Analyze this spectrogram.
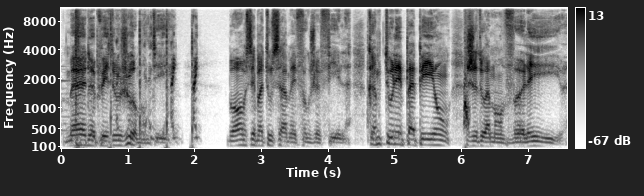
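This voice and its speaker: A man's voice: lowish voice, measured pace, pushed and bright, no room sound, studio quality. A man voicing a pompous, fatherly cartoon butterfly with a solemn, lofty delivery. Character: pompous fatherly male butterfly, grandly wise. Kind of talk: animated cartoon dubbing.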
